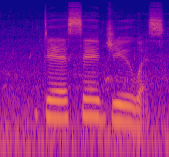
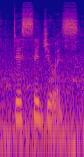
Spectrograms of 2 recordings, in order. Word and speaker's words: deciduous: Deciduous. So it has 4 syllables. Deciduous.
